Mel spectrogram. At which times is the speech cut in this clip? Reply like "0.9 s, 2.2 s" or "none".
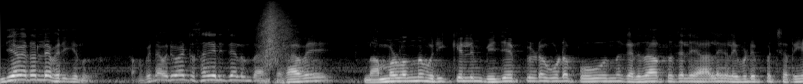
2.7 s, 3.4 s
